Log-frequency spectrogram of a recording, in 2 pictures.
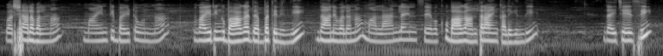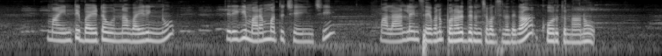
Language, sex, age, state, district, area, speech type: Telugu, female, 30-45, Andhra Pradesh, Kadapa, rural, spontaneous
